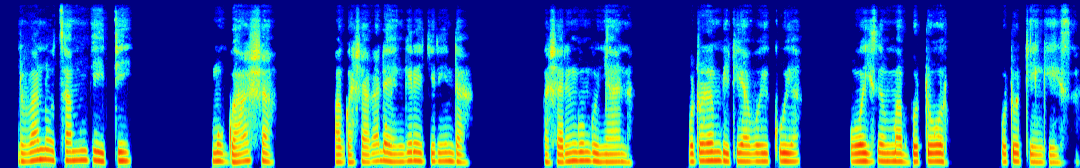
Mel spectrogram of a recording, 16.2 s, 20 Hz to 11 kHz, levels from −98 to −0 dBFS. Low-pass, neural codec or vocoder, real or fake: 9.9 kHz; none; real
